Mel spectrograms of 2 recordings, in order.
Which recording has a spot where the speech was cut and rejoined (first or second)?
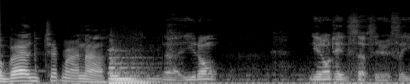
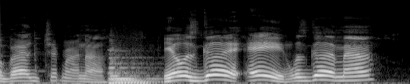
first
